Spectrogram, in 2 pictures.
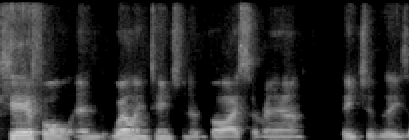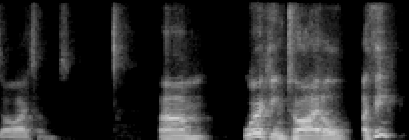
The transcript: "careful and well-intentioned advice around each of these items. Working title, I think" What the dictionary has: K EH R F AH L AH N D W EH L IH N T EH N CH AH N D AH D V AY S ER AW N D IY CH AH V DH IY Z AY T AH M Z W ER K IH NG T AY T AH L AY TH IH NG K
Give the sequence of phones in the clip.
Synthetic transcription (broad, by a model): K EH R F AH L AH N W EH L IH N T EH N SH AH N AH D V AY S ER AW N D IY CH AH V DH IY Z AY T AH M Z W ER K IH NG T AY T L AY TH IH NG K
